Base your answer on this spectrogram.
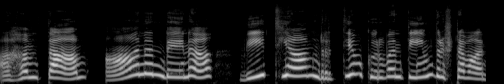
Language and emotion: Sanskrit, happy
